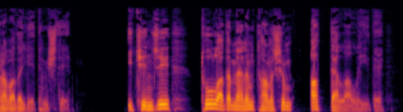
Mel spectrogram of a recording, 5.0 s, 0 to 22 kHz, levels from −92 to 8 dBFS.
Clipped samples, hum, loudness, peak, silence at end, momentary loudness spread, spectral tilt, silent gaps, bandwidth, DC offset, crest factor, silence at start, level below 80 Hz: under 0.1%; none; -20 LUFS; -2 dBFS; 0.3 s; 17 LU; -6.5 dB/octave; 1.29-1.53 s; 16 kHz; under 0.1%; 20 dB; 0 s; -46 dBFS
